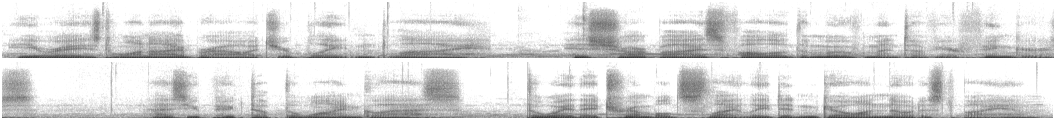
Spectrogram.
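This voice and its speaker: A man's voice: sits low, level tone, normal speed, warm tone. A man reading a scripted fantasy roleplay as ASMR story narration.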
